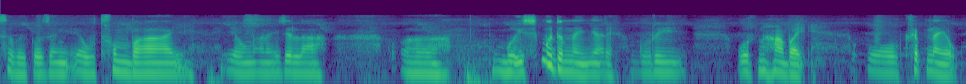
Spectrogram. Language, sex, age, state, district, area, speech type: Bodo, female, 60+, Assam, Kokrajhar, urban, spontaneous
